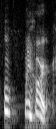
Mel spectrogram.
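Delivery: high, touched swoon; mock swoon. Streamer retelling the worker's thanks, swooning high. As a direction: play it as heart-melting delight.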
